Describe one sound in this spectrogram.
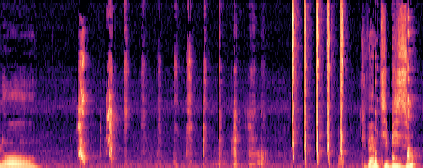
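A parrot makes quick clicking and popping sounds.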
